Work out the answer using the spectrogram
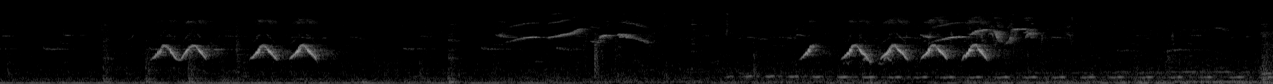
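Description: A bird calling: two bouts of about five quick, sharp up-and-down notes, about 1.5 s and 8 s in, with higher, curling whistled notes between and just after them.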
